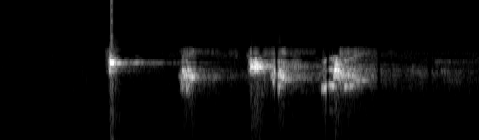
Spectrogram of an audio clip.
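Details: Two crested mynas, a pair, call back and forth while one feeds and the other keeps lookout; a sharp high whistle followed by four rapid, slightly harsh chirps stepping between higher and lower pitches.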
